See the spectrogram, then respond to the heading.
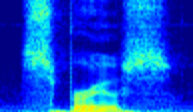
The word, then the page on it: spruce: American English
